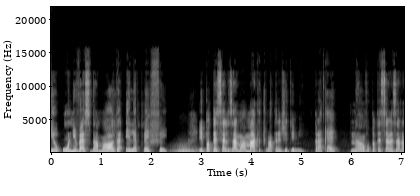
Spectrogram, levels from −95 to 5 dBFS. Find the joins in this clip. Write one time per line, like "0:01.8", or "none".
0:02.5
